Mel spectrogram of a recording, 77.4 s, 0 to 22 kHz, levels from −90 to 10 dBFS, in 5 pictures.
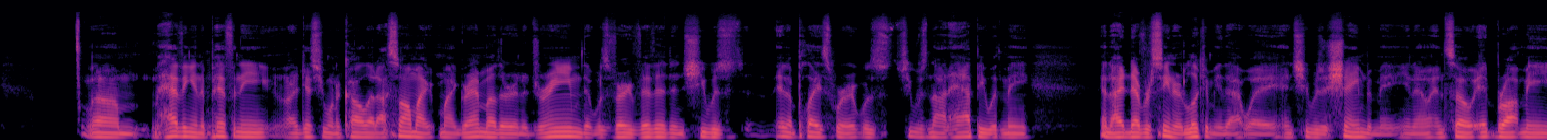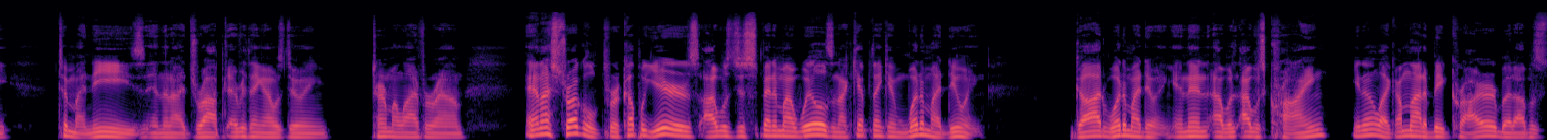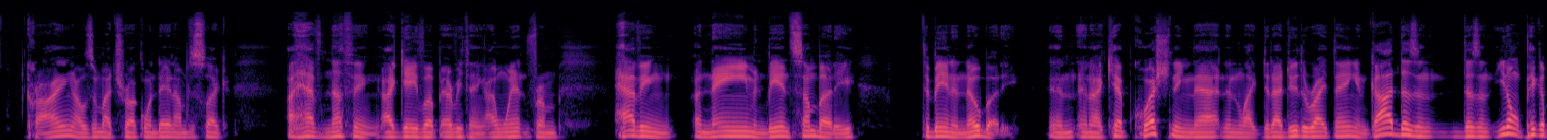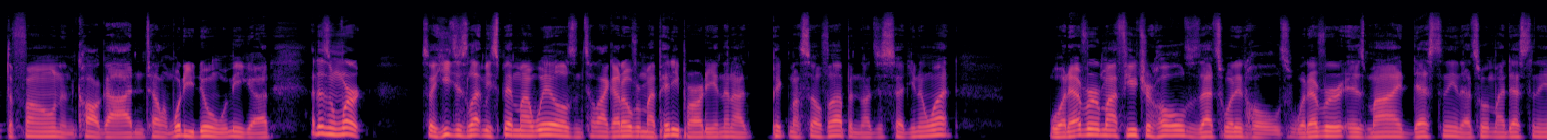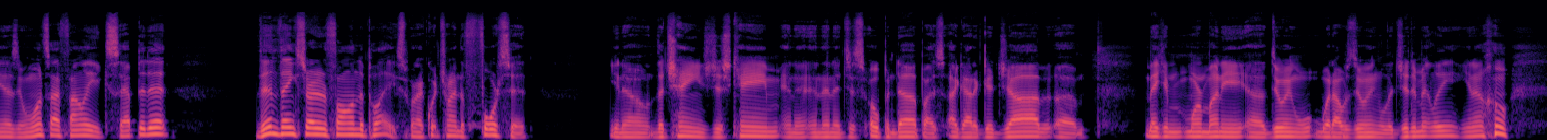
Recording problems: none

